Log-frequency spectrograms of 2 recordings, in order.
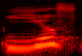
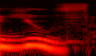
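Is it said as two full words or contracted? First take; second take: contracted; contracted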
